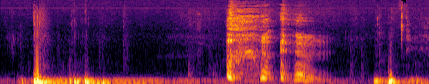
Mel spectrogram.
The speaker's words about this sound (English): The microphone sensed I needed to cough, and it automatically retracted away from my face.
